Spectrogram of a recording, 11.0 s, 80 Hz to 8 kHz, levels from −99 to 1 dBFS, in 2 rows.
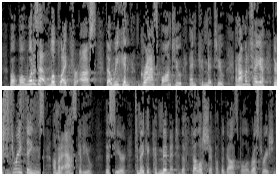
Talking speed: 250 wpm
